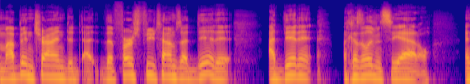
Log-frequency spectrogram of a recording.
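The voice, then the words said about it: Rural redneck-sounding American accent. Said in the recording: “how stupid my accent is ... I can't talk like this ... living in Seattle and having this accent ... me being a dumb redneck”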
